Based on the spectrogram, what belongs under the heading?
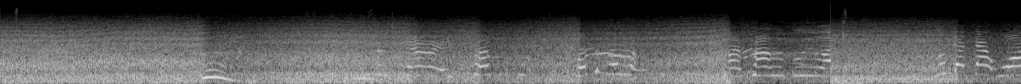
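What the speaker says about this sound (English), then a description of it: "Look at that waterfall." Waterfall roaring in DuPont State Forest, a loud, steady broadband rush of falling water that fills the whole scene, with people talking over it throughout.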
